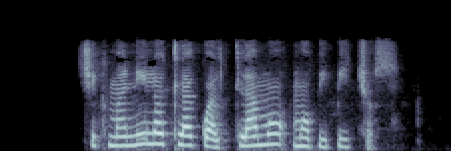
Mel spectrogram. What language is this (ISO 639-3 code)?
nhi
